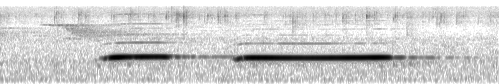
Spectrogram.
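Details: Rufous-throated partridge (Arborophila rufogularis) calling, a call said to end in crescendoing notes: two clear, pure whistles at one steady pitch, the second longer and louder, over faint background hiss.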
